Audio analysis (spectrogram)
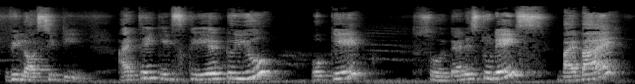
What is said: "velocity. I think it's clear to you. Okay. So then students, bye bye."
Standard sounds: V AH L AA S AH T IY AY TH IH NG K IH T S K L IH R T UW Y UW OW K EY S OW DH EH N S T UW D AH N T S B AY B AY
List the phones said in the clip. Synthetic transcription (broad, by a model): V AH L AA S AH T IY AY T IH NG K IH T S K L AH R T UW Y UW OW K EY S OW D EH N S T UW D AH T S B AY B AY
